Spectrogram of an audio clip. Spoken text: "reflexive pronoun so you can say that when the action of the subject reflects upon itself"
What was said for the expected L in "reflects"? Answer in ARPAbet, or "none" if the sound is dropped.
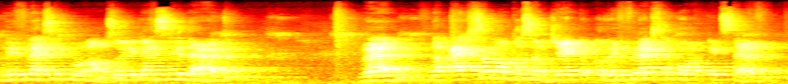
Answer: L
